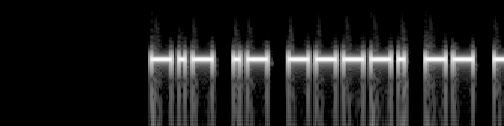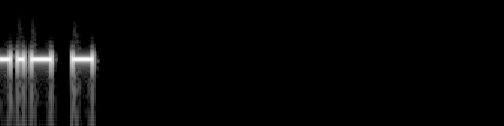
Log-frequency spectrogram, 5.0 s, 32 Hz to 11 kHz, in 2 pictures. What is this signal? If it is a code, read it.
Morse code, heard as a keyed tone, about 36 wpm, 700 Hz. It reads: KA9MKT
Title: USA Call Signs - 6 Characters - Repeated 2x - 35wpm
